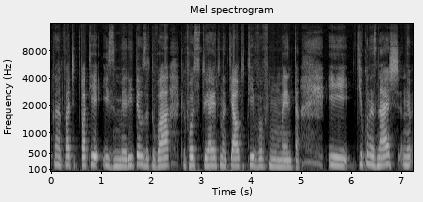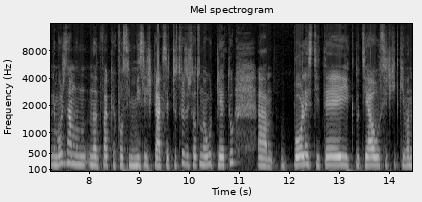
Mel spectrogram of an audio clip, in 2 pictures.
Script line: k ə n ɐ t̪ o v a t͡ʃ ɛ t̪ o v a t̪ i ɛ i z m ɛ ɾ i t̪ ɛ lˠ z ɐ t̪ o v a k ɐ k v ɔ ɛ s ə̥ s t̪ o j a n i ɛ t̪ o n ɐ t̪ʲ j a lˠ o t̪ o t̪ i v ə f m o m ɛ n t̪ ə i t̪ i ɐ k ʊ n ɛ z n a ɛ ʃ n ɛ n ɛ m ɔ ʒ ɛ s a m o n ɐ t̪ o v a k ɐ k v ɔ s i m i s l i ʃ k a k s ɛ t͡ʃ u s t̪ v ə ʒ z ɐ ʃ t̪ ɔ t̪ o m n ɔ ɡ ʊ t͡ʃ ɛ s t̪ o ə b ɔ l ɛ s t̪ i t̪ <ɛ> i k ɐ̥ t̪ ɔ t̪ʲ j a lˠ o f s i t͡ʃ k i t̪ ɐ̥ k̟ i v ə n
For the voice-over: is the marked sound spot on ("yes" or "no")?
yes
